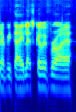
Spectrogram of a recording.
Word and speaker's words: Raya: The Brentford goalkeeper, how would you pronounce his name? – Oh, I'd love to know it. – The number one goalkeeper. David Raya, yeah? – Oh, yeah. Raya. – David Raya. – Let's go with Raya.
